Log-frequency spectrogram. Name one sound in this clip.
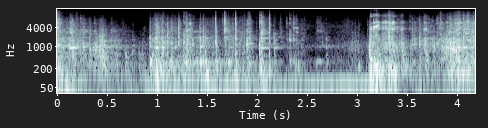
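Aluminium cans clatter and rattle together.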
